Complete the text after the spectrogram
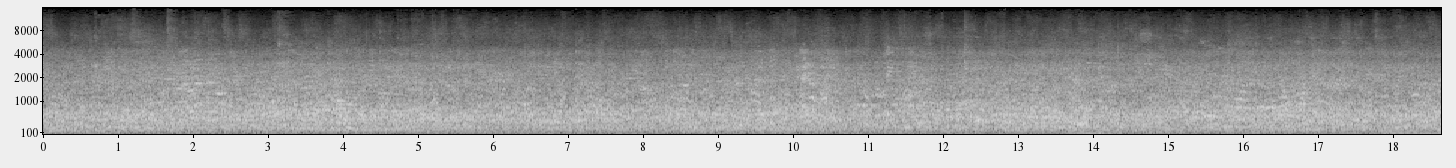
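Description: A large concert band plays in an echoing hall.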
